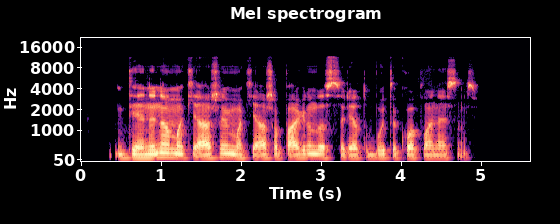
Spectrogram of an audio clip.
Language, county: Lithuanian, Šiauliai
